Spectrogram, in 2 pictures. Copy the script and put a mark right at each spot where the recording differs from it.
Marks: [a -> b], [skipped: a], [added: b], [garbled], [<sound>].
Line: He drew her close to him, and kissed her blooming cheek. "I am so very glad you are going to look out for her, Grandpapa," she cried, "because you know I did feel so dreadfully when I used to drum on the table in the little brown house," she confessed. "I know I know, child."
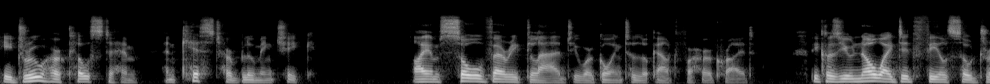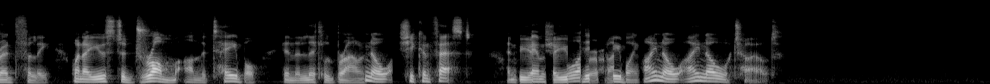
He drew her close to him, and kissed her blooming cheek. "I am so very glad you are going to look out for her, [skipped: Grandpapa," she] cried, "because you know I did feel so dreadfully when I used to drum on the table in the little brown [house," -> know] she confessed. [garbled] "I know I know, child."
